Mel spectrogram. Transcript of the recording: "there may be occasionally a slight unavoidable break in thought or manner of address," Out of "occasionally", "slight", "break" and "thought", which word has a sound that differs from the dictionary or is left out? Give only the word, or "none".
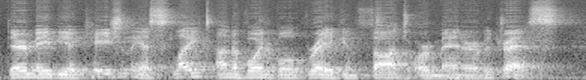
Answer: none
